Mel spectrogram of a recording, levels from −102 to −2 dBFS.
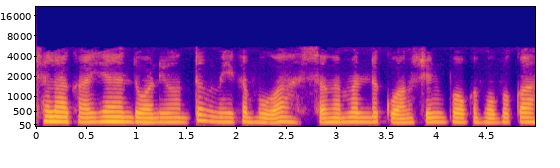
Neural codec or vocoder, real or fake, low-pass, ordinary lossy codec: codec, 24 kHz, 0.9 kbps, WavTokenizer, medium speech release version 2; fake; 5.4 kHz; none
